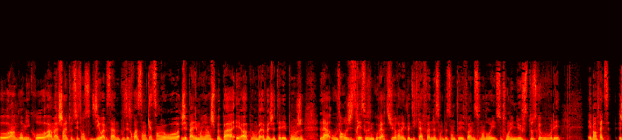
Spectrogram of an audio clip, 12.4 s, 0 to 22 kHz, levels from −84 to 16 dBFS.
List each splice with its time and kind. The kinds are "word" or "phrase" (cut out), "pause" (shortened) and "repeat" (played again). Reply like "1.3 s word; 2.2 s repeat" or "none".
3.6 s word; 6.8 s word; 8.8 s word; 9.9 s word

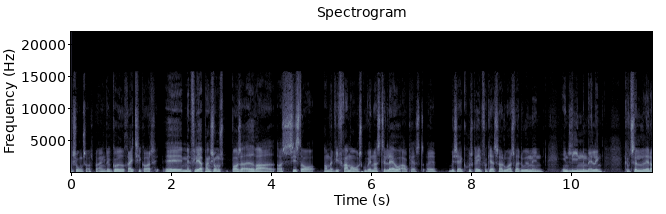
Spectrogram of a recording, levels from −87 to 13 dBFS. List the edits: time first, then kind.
none

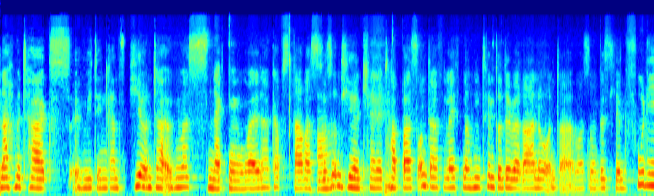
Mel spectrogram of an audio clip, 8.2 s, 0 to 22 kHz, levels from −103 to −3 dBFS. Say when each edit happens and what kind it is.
0.9 s word; 1.6 s word; 4.0 s word

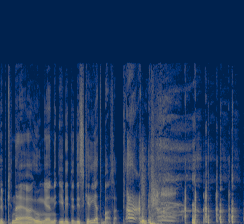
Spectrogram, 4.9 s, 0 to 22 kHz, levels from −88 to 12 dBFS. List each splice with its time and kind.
1.3 s word

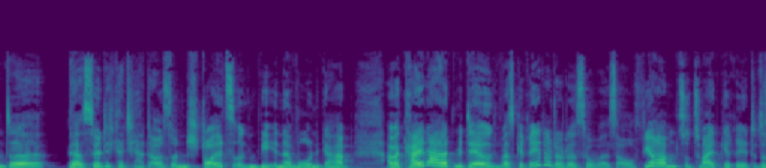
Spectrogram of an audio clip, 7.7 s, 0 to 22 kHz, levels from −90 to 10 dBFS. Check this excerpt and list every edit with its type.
none

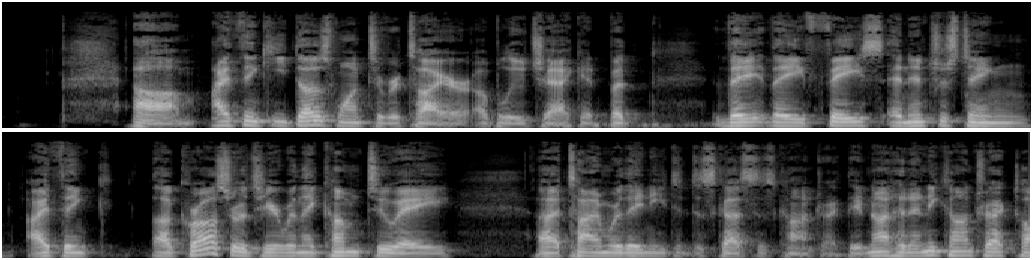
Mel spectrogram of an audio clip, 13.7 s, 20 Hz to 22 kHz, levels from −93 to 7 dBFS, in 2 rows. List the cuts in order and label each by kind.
none

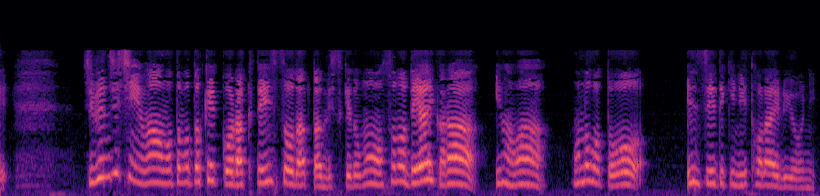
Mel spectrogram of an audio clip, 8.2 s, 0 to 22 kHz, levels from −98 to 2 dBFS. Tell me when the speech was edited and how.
4.8 s pause; 5.5 s pause; 6.7 s pause

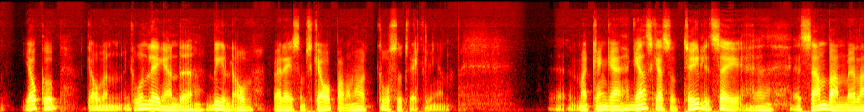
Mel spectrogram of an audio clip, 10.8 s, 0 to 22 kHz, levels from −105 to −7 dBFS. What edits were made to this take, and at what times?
3.3 s pause; 4.7 s pause

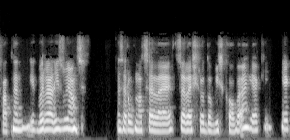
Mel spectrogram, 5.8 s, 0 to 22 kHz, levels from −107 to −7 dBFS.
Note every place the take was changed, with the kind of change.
none

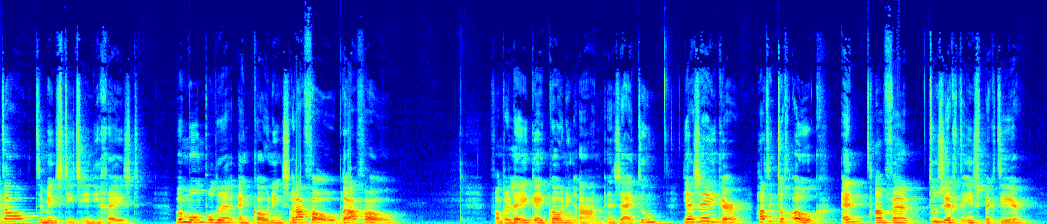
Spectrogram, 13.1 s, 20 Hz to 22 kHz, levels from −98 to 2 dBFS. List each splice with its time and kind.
3.6 s phrase; 9.4 s pause

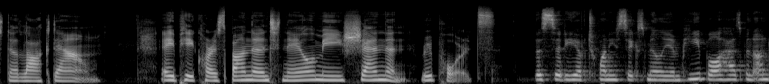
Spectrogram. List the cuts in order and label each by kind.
none

